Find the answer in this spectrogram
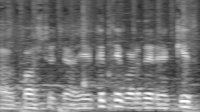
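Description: Speech only: a boy's voice answering interview questions.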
